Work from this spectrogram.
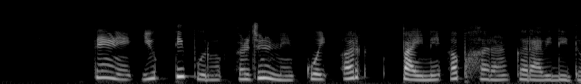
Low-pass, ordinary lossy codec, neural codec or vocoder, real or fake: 7.2 kHz; none; none; real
